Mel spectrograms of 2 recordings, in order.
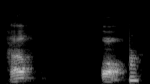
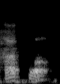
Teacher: Maka cara wakafnya ditasdidkan dulu baru wakaf.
